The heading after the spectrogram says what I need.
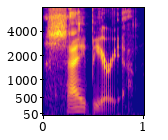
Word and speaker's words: Syberia: a culture known as Siberia. This is spelled with a Y not an I.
